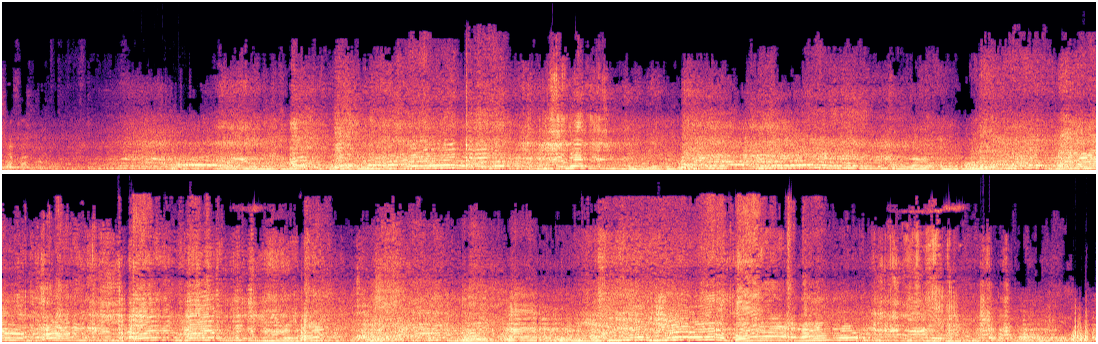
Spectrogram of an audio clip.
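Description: Competition hatchback's engine revving hard, its pitch climbing and dropping over and over every second or two as the car accelerates and brakes through a tight course of obstacles.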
